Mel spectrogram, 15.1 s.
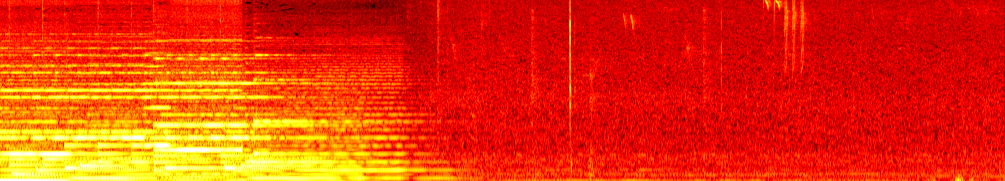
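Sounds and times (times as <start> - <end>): outdoor background hiss: 0.0 - 15.0
high bird chirps: 11.4 - 12.2.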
